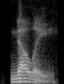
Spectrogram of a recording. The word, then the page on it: nelly: American English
